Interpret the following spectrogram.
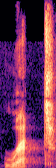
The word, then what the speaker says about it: wrecked: And I can use wrecked with ED, pronouncing the T sound, as an adjective.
